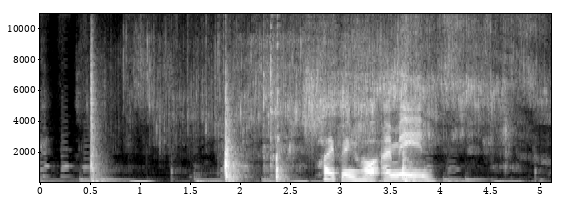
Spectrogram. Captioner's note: food sizzling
